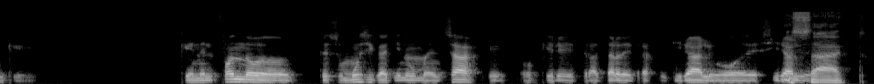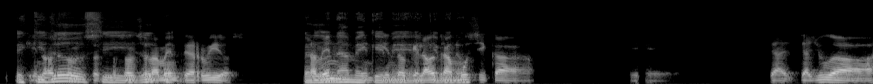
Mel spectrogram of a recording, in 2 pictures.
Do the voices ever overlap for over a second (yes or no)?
yes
